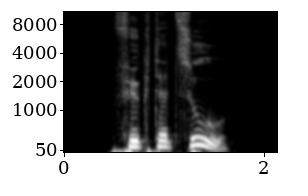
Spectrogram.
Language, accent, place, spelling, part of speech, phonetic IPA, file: German, Germany, Berlin, fügte zu, verb, [ˌfyːktə ˈt͡suː], De-fügte zu.ogg
- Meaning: inflection of zufügen: 1. first/third-person singular preterite 2. first/third-person singular subjunctive II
